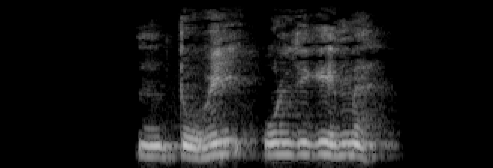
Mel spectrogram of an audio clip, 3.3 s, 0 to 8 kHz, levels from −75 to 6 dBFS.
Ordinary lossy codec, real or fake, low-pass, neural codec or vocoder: MP3, 32 kbps; real; 7.2 kHz; none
